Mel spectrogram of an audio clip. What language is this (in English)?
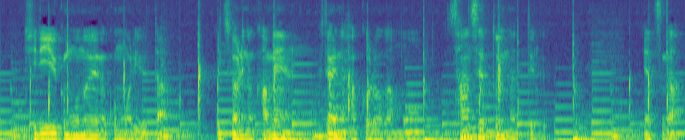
Japanese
